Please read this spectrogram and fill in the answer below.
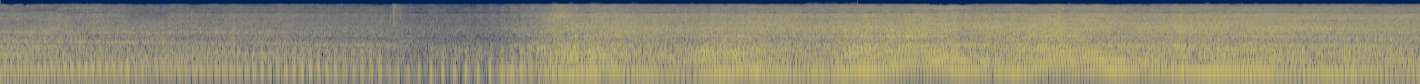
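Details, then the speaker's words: Yamaha Mio scooter after restoring lost compression, valve cover replaced, oil residue in exhaust; catches after a rough first start as fuel arrives, then settles into an even, steady putter with clean revs; normal running. "Oke kita matikan dulu ya ini halus guys mesinnya nih ya kita matikan"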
